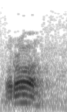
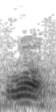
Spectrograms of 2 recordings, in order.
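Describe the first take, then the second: First: The vowel is open with unrounded lips. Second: The vowel is rounded, drifting toward an o sound. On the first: The speaker calls it right. "Просто открываем рот, да, побольше, но не делаем губы кольцом" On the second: The speaker calls it wrong. "Но не говорим, да, ро. Тогда уже будет фатха и переходящая в дому"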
